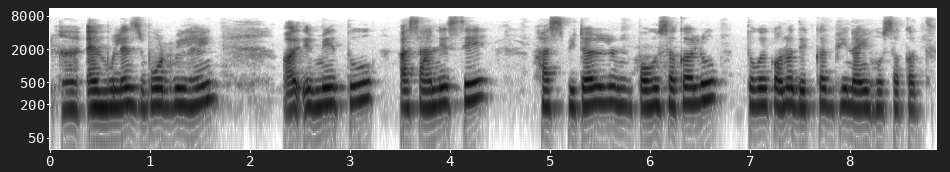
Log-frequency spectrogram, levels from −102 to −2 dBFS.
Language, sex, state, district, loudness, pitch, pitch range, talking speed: Bhojpuri, female, Uttar Pradesh, Varanasi, -17 LUFS, 195 Hz, 180-210 Hz, 135 wpm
